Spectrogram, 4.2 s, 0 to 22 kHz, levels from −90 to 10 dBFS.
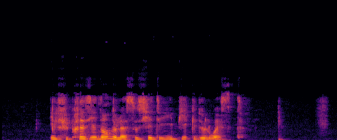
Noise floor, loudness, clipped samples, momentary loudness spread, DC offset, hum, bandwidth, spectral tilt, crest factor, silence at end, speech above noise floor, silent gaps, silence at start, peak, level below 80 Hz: -68 dBFS; -23 LUFS; under 0.1%; 11 LU; under 0.1%; none; 9 kHz; -4 dB/octave; 20 dB; 1.2 s; 45 dB; none; 0.65 s; -4 dBFS; -72 dBFS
